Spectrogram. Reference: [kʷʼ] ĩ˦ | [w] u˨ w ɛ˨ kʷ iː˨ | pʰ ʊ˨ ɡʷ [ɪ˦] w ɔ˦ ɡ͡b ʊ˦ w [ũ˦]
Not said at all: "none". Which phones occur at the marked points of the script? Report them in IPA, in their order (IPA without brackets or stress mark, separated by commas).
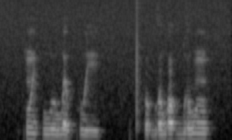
kʷ, w, ɛ˦, ũ˦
